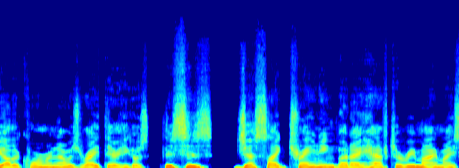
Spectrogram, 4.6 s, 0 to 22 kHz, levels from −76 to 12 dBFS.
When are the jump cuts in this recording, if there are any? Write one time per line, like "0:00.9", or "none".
0:02.2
